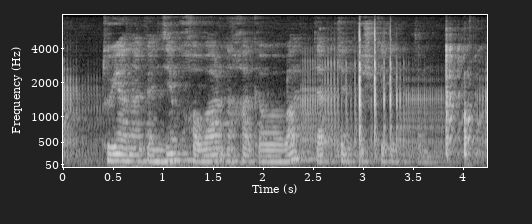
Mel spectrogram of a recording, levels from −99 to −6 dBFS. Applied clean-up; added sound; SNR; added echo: none; Door; 2 dB; reverberation time 0.8 s.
